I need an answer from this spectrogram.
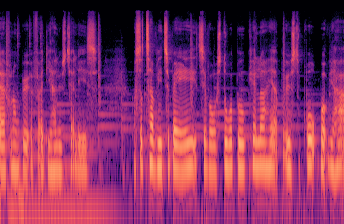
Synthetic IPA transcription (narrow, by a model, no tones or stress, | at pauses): æɐfɒno̝ːn̩b̥ø̰ːɐfɶɐ̰d̥iɦɑ̈løsd̥̚t͡sʰe̝læleːsə̥ | ɒ̽sɒ̽t͡sʰɑ̰̈ʋit͡sʰe̝b̥ɛːt͡sʰe̝lʋɒːsːd̥o̝ːɐb̥ɔʊkʰːelɐɦeɐ̰pʰɒ̽ʔøsd̥ɐb̥ʁo̝̰ːʋɒʋiɦɑ̈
